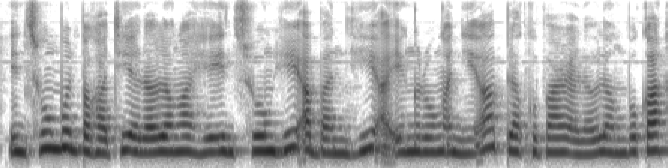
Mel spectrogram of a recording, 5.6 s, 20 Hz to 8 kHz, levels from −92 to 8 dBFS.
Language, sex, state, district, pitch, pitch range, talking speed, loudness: Mizo, female, Mizoram, Aizawl, 225 Hz, 215-240 Hz, 270 wpm, -17 LUFS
